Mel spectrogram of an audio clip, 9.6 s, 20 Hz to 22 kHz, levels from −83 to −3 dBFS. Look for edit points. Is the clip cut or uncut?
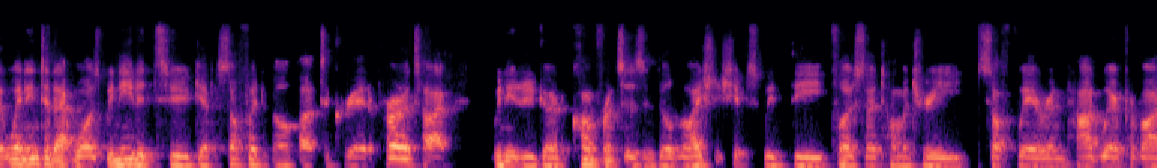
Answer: uncut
